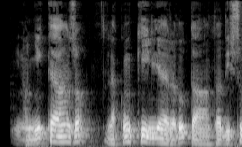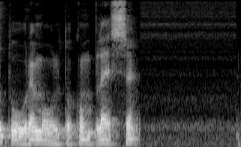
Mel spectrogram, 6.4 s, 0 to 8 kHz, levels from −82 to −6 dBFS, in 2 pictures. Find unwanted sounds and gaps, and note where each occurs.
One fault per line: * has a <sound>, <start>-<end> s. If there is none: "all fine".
all fine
